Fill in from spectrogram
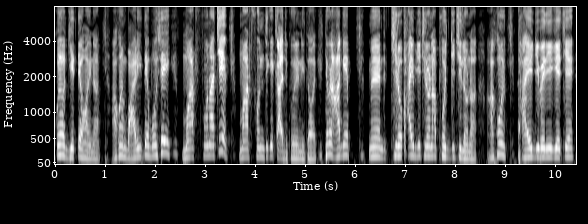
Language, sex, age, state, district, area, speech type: Bengali, male, 18-30, West Bengal, Nadia, rural, spontaneous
